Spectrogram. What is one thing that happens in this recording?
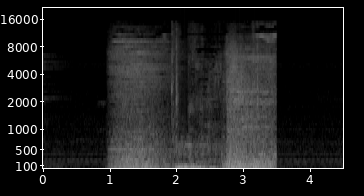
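A loud, dramatic music sting plays.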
